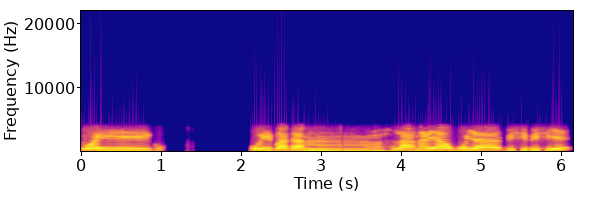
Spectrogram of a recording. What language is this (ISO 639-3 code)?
brx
